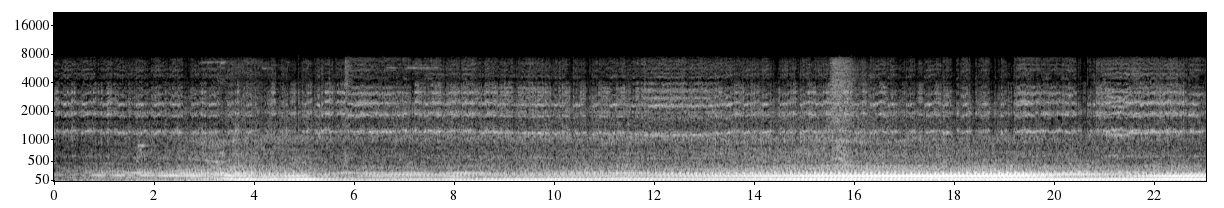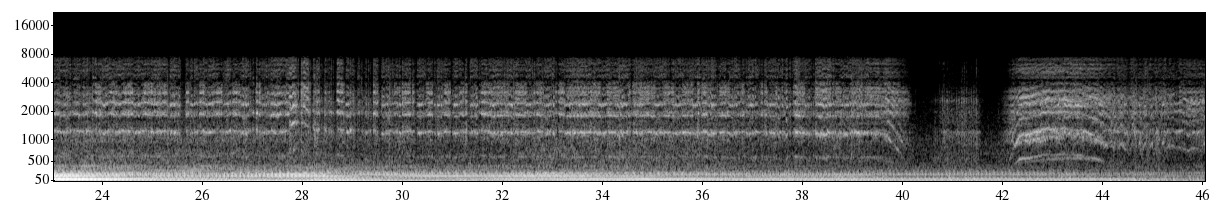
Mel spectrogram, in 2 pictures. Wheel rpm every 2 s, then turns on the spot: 160, 160, 160, 160, 160, 150, 150, 160, 160, 160, 160, 160, 160, 170, 170, 160, 160, 160, 160, 140, 30, 120, 110.
none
